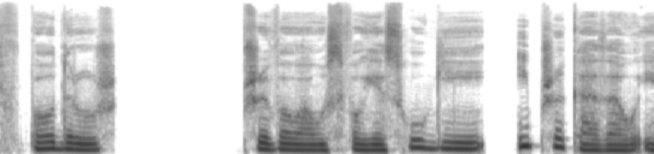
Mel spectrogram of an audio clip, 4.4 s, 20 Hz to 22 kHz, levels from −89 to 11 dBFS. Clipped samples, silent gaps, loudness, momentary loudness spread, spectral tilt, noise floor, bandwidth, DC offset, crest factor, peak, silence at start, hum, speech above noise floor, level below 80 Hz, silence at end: under 0.1%; 0.77-1.57 s, 3.23-3.42 s; -18 LUFS; 4 LU; -6.5 dB/octave; under -90 dBFS; 19.5 kHz; under 0.1%; 14 dB; -4 dBFS; 0 s; none; over 74 dB; -66 dBFS; 0 s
